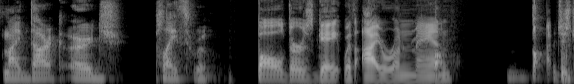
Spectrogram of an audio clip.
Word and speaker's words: Baldur's Gate: Baldur's Gate with Iron Man. I'm just joking. You're not pronouncing it wrong. Baldur's Gate.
